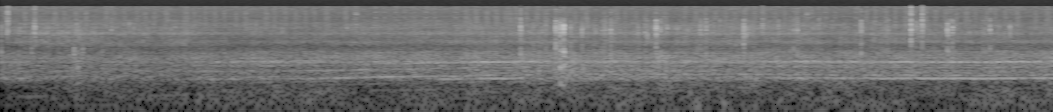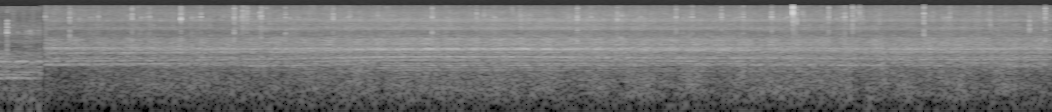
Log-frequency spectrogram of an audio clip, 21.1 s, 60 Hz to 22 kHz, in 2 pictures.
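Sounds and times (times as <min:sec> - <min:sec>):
bicycle tyres humming on pavement: 0:00.0 - 0:21.0
light ticks: 0:04.7 - 0:21.0.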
